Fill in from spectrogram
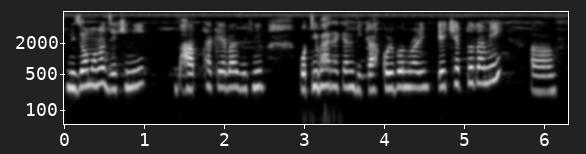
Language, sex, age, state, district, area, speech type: Assamese, female, 18-30, Assam, Lakhimpur, rural, spontaneous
